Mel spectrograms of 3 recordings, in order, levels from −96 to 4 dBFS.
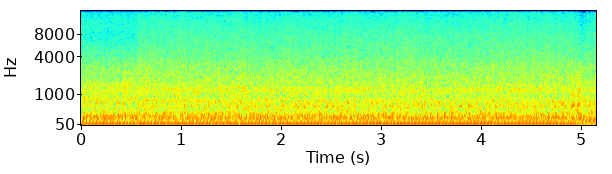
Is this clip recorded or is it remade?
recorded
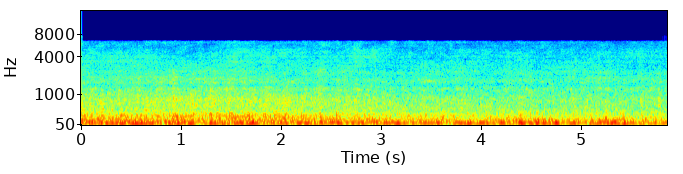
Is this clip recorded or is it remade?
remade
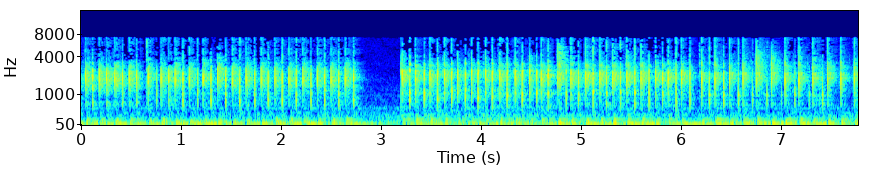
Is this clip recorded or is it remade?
recorded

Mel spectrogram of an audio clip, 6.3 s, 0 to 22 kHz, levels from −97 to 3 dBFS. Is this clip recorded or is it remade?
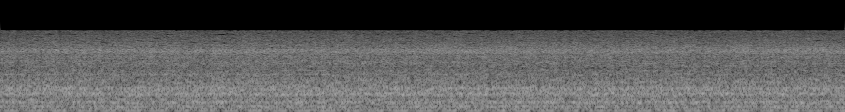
recorded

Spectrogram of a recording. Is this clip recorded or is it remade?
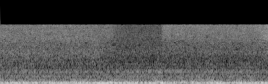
recorded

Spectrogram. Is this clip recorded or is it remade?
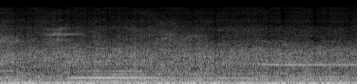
remade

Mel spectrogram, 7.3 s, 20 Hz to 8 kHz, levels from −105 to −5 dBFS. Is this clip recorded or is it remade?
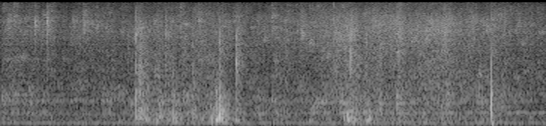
recorded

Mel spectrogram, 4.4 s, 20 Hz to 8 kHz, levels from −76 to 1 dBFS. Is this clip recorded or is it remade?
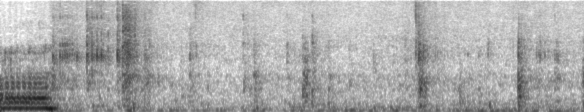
recorded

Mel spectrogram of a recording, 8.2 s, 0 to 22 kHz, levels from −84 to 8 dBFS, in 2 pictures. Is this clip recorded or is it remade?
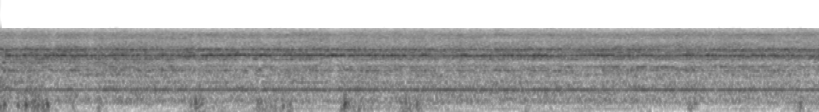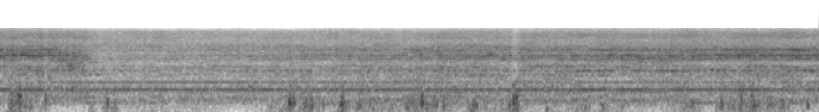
remade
